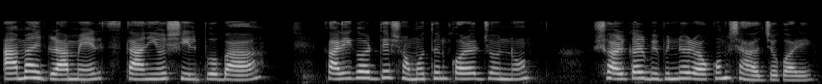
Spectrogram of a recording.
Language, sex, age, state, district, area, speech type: Bengali, female, 45-60, West Bengal, South 24 Parganas, rural, spontaneous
